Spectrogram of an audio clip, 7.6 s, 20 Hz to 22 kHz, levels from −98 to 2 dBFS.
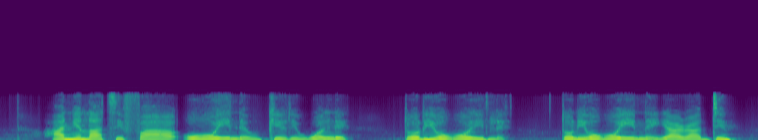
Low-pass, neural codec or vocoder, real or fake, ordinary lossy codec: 7.2 kHz; codec, 16 kHz, 0.5 kbps, X-Codec, HuBERT features, trained on LibriSpeech; fake; none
